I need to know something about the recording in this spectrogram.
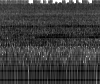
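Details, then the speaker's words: GMC Sonoma truck at first start after sitting: fires right up with no smoke and idles steadily, with no tapping, rattling or misfire; a slight whine is possibly an idler pulley. "That baby's smooth. It ain't rattling around. It ain't misfiring."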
